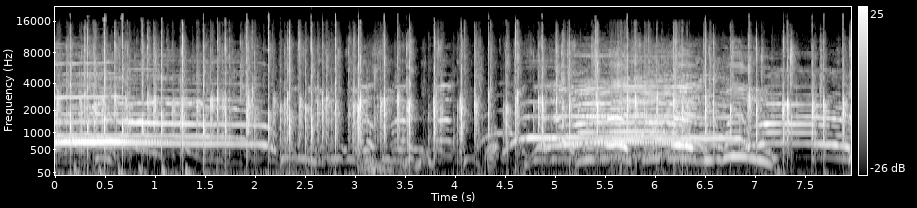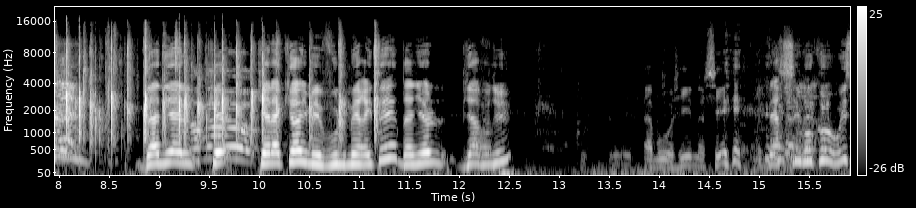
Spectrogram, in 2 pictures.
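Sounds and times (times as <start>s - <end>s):
audience applause and cheering: 0.0s - 10.0s
speech: 8.9s - 12.6s, 13.8s - 15.9s.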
